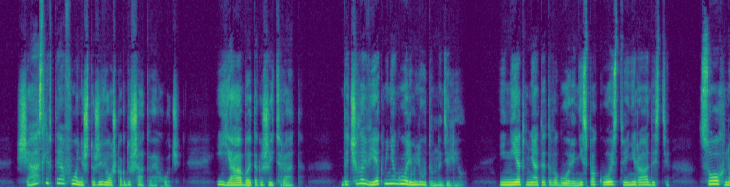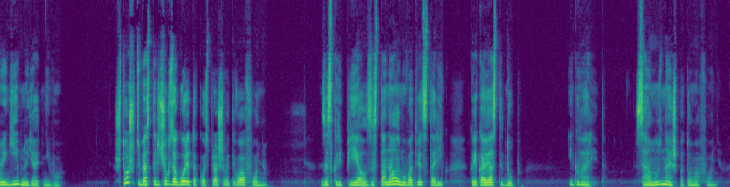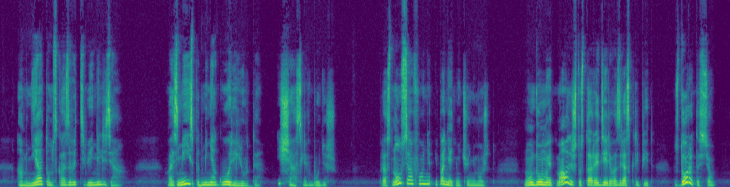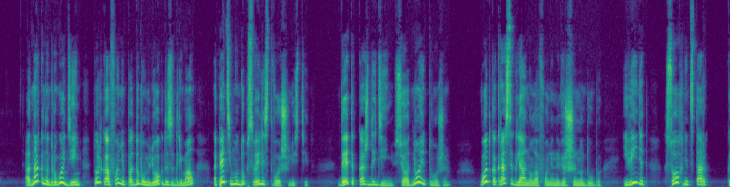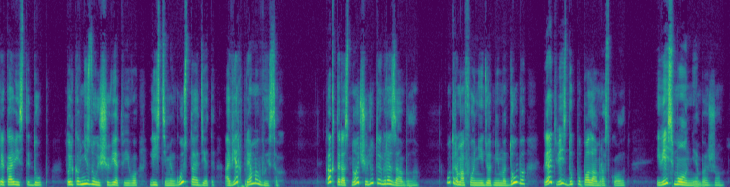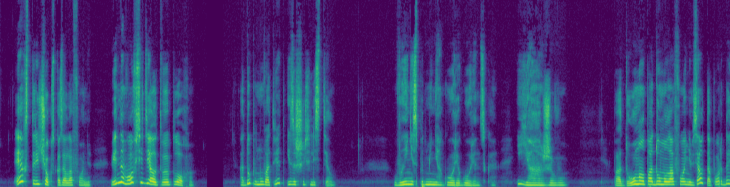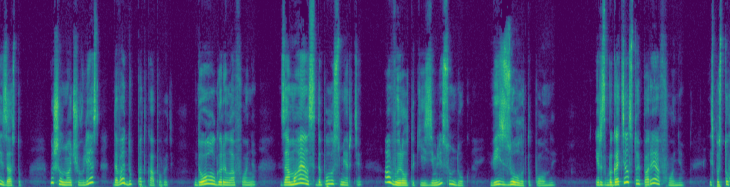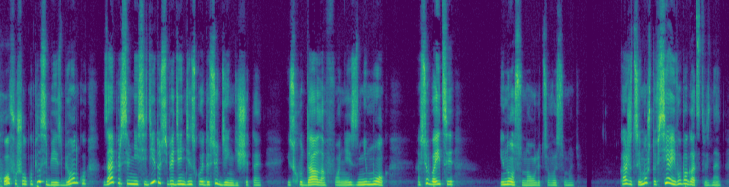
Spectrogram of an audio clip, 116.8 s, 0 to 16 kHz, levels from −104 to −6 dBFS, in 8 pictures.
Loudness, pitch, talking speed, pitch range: -21 LUFS, 235 Hz, 135 wpm, 195-330 Hz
